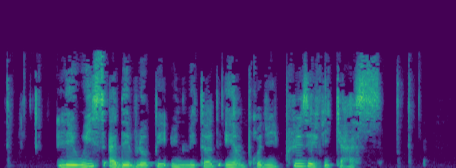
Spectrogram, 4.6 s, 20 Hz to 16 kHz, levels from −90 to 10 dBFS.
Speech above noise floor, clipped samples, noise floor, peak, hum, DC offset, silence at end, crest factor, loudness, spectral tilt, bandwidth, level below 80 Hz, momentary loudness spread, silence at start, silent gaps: 32 dB; under 0.1%; -49 dBFS; -2 dBFS; none; under 0.1%; 0.8 s; 18 dB; -18 LUFS; -4 dB/octave; 11.5 kHz; -62 dBFS; 11 LU; 0.05 s; none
